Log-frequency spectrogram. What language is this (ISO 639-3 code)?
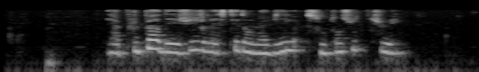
fra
